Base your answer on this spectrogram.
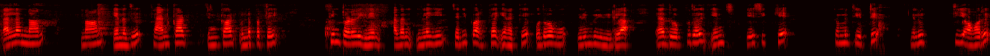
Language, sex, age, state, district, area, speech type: Tamil, female, 60+, Tamil Nadu, Krishnagiri, rural, read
